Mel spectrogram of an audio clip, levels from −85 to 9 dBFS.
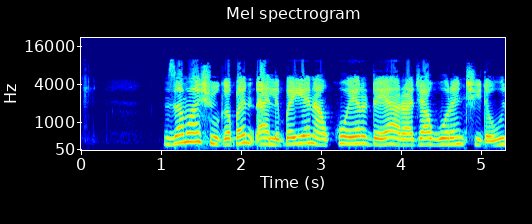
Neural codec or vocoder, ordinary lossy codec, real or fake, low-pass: none; MP3, 48 kbps; real; 9.9 kHz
